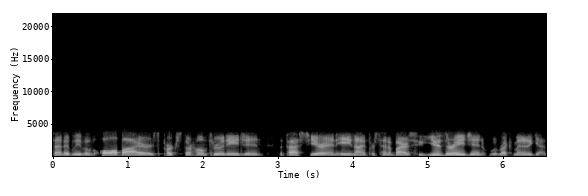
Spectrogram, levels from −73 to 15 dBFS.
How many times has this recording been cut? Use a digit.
1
